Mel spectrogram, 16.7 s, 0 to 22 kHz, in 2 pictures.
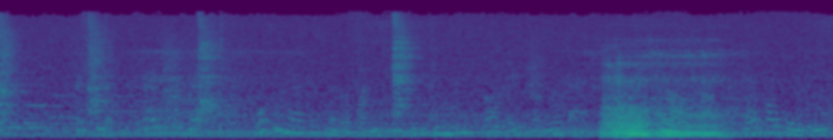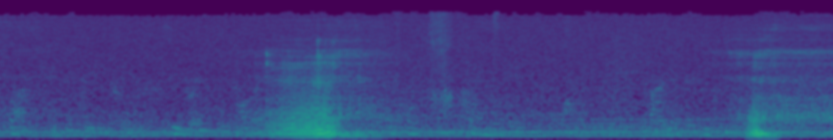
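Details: A 55-year-old man with obstructive sleep apnea who uses CPAP fell asleep without it during a TV show: three loud, rough snoring snorts about five seconds apart over background TV sound.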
